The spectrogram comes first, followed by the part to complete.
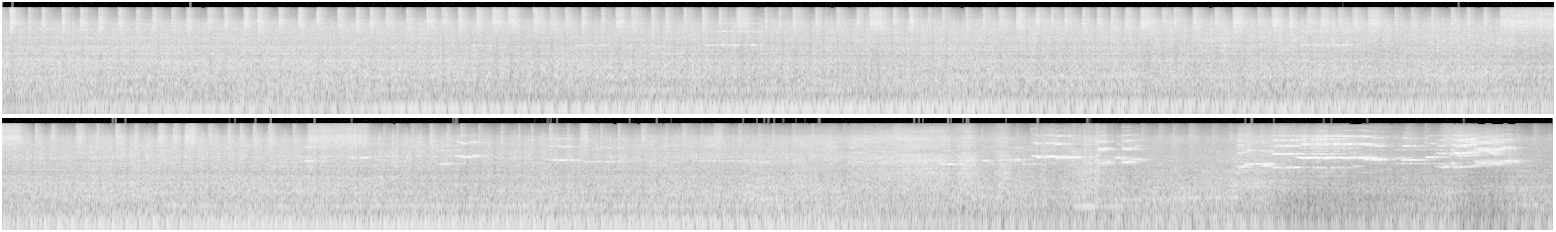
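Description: Freight train passing at close range: a diesel locomotive's engine drone with rolling stock going by. About three-quarters of the way in, the drone fades and the wagon wheels squeal in high, wavering tones.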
